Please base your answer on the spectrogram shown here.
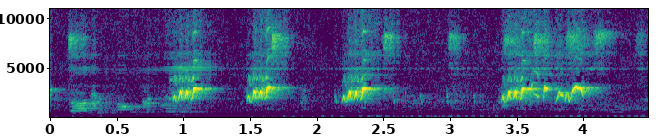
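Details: Ruby-throated bulbul lure sound used to attract birds: a lively burst of descending chirps, then four loud scratchy, bright notes spaced about a second apart, with faint low thumping underneath.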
